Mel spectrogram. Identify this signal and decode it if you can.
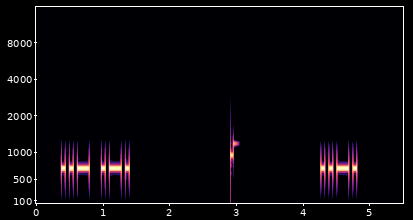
Morse code, heard as a keyed tone, about 20 wpm, 700 Hz. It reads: UR F
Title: Top 90 QSO Elements - 8x Character Spacing - 20wpm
